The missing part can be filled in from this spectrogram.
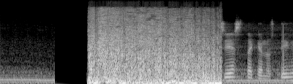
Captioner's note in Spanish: Explosión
